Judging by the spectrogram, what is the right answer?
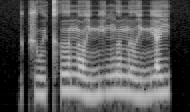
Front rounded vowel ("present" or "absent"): present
